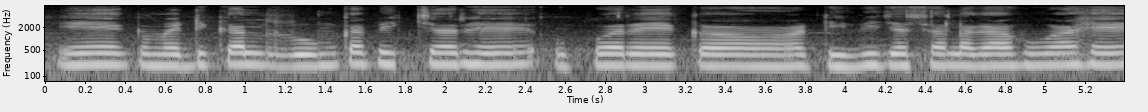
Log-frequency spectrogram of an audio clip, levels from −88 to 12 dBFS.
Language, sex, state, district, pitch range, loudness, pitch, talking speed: Hindi, female, Punjab, Pathankot, 195-210 Hz, -14 LUFS, 200 Hz, 165 wpm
